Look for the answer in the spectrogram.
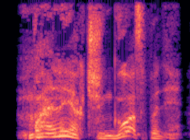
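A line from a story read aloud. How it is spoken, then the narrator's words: Hissed. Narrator (Russian): прошипел он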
